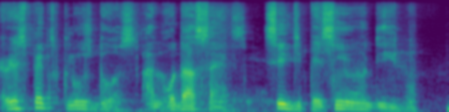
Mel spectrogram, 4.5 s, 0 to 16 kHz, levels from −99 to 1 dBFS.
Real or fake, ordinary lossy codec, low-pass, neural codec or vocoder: fake; none; 14.4 kHz; codec, 44.1 kHz, 3.4 kbps, Pupu-Codec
